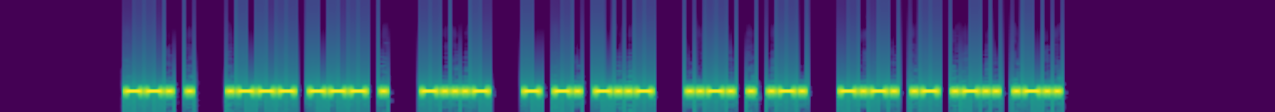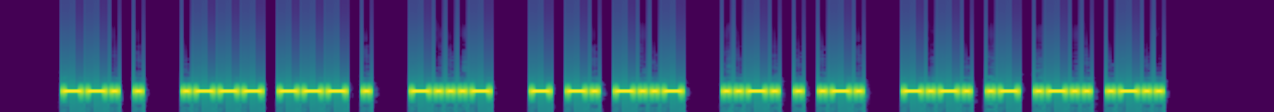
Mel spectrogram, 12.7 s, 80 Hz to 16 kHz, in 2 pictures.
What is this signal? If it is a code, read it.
Morse code, heard as a keyed tone, about 50 wpm, 700 Hz. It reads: GE JOE <BT> TNX FER CALL GE JOE <BT> TNX FER CALL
